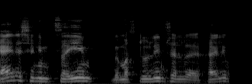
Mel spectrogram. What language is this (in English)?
Hebrew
